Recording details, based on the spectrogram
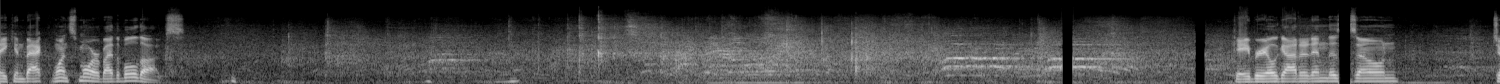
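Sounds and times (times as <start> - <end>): hockey sticks and puck clacking: 2.4 - 11.5
people shouting: 9.3 - 11.4.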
